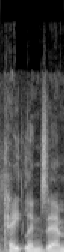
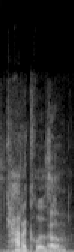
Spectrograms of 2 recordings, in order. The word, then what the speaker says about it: Cataclysm: Nothing about my name looks like it says Caitlin Zim. Like, if you go on to see what... That is pretty stupid. Caitlin Zim? Caitlin? It's Cataclysm. I thought it's even spelled like it.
